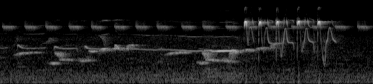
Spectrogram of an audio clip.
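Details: Bimoli song with varied, slurred mid-pitched warbles and a long thin whistle, then five sharp, very high notes dropping steeply in quick succession, backed by a constant rapid high pulsing.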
